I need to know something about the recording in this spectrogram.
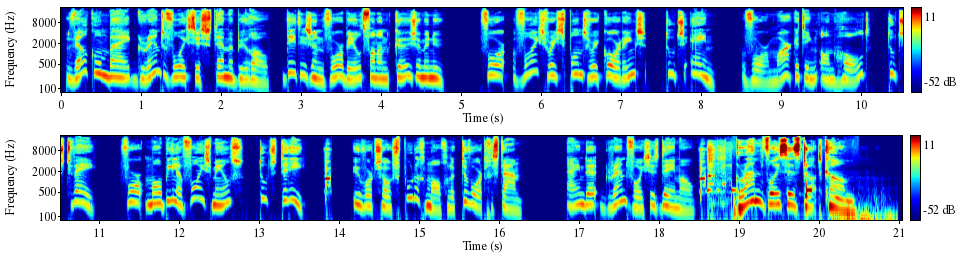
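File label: Dutch female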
